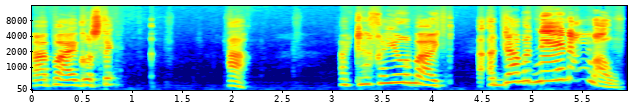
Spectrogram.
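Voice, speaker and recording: A woman's voice: high voice, big pitch swings, slow pace, fairly bright tone, no echo, exaggerated voice. A woman with an Ilocano accent playing a scolding, down-to-earth village woman in a radio comedy drama. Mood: surprised. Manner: chiding, exclamatory.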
